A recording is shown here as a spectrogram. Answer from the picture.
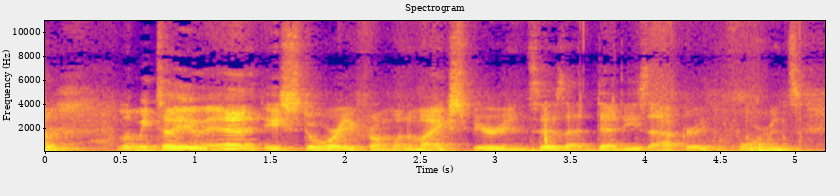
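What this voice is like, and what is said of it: Usual voice. Nothing is said of it.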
